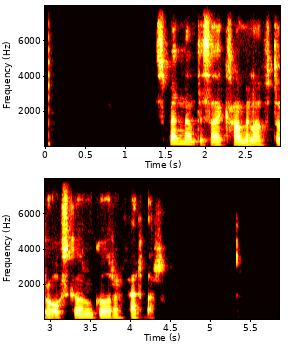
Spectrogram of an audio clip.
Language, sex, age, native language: Icelandic, male, 20-29, Icelandic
